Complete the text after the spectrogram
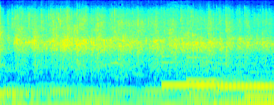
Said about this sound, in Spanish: Dar un fuerte aplauso al Jesús.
